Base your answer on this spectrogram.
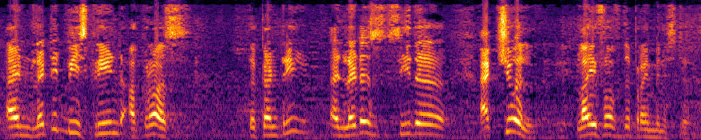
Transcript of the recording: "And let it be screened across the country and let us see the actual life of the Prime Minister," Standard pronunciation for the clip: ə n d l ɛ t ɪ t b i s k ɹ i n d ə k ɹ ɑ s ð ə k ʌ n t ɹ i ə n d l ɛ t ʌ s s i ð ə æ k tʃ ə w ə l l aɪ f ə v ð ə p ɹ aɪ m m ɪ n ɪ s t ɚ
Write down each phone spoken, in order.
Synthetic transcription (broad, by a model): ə n d l ɛ t ɪ t b i s k ɹ i n d ə k ɹ ɑ s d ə k ʌ n t ɹ i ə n d l ɛ t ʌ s s i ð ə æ k tʃ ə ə l l aɪ f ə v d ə p ɹ aɪ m m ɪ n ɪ s t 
